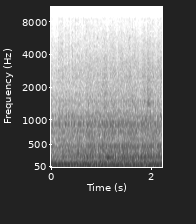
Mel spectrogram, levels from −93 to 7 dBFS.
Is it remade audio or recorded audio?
recorded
